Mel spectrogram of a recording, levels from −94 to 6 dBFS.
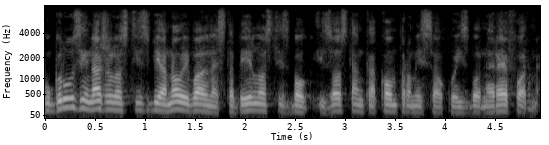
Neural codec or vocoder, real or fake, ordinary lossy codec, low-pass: codec, 16 kHz, 4 kbps, FreqCodec, larger model; fake; Opus, 24 kbps; 7.2 kHz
